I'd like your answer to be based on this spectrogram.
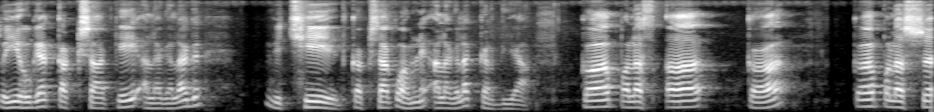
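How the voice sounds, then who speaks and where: A man's voice: on the high side, fairly bright tone. A man teaching a children's language lesson, patiently breaking words into sounds and spelling them out step by step.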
